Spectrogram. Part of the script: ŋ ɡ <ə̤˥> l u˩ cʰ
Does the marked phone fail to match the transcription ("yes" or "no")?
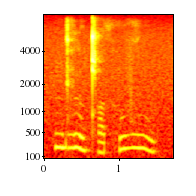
yes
